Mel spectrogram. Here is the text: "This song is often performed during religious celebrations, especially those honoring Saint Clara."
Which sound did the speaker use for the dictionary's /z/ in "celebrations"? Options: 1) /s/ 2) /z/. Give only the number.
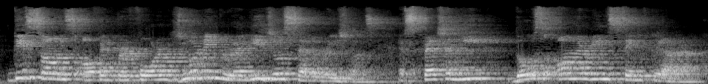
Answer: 1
